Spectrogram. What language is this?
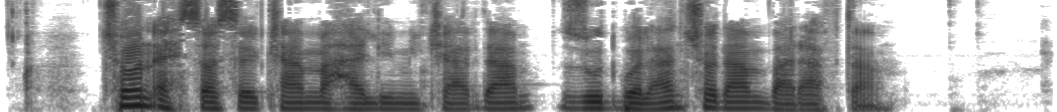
Persian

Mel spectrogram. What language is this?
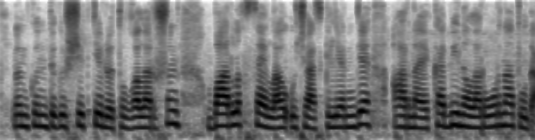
Kazakh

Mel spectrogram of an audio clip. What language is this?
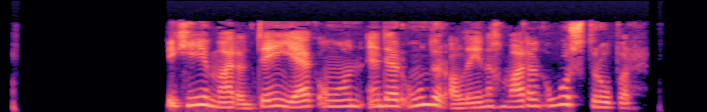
Western Frisian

